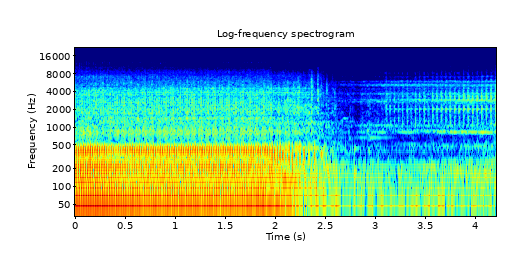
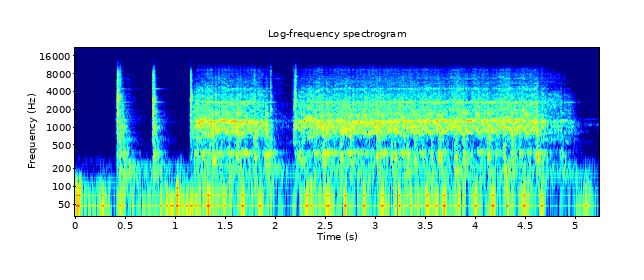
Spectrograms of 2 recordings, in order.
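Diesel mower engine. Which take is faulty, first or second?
second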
